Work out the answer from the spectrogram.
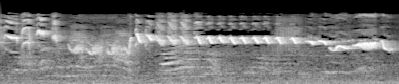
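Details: Chinese hwamei singing: a few varied whistled notes, then a fast even trill of repeated notes held for about two seconds, ending in a wavering slurred whistle.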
